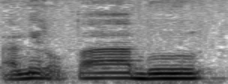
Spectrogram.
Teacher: را ساکنہ سے پہلے زیر آ رہا ہے لیکن دوسرے کلمے میں ہے، اسی لیے را کو موٹی کر کے پڑھیں گے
